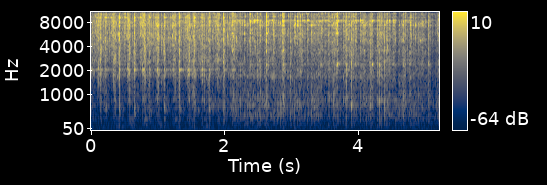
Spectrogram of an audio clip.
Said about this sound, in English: Just whisk away to make them just lighter and slightly fluffier.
